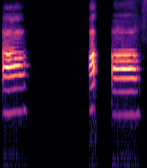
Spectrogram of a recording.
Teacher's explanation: उच्चारण के आधार पर जो मुख गोल नहीं होता है तो उसे बोलते हैं आवृत्तमुखी स्वर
